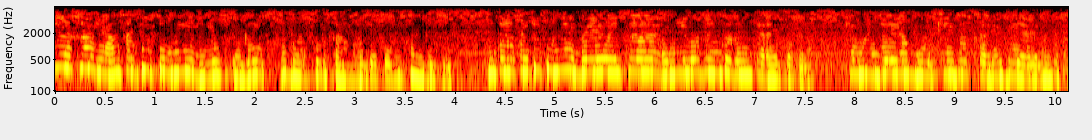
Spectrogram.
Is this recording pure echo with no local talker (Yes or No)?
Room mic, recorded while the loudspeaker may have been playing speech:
Yes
